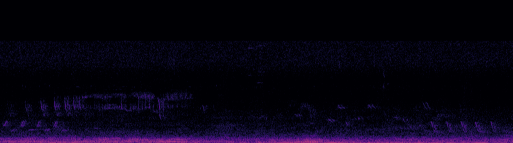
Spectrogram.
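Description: Small birds chirping: a quick run of high chirps at the start and again about four seconds in, with a higher trill in between, over a steady low hum.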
